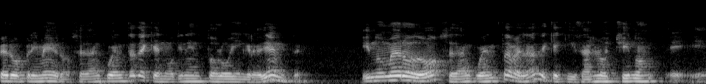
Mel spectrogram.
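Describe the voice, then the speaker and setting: A man's dark, mellow, somewhat breathy voice at a moderate pace with ordinary pitch variation. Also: fairly high pitch for a man. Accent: Puerto Rican. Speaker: doctor, guest sharing family history. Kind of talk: radio interview. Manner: halting, many fillers.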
